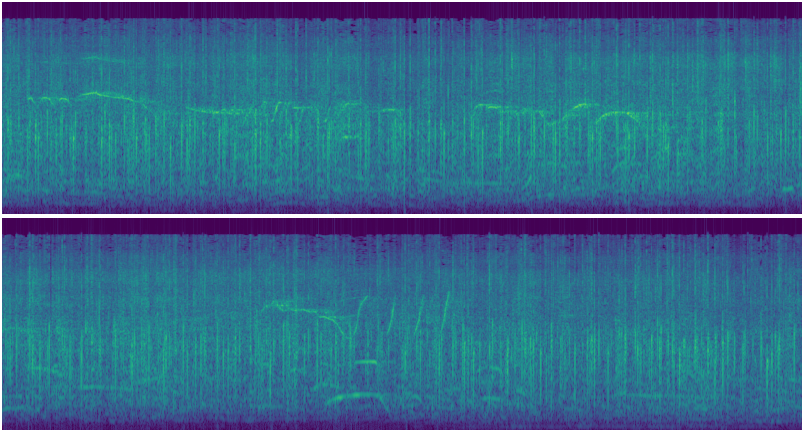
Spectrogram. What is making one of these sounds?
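A group of women sing together on a stage.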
